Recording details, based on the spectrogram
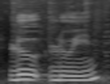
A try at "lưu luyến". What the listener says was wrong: Yeah, but the word lưu make it longer, like lưu luyến.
